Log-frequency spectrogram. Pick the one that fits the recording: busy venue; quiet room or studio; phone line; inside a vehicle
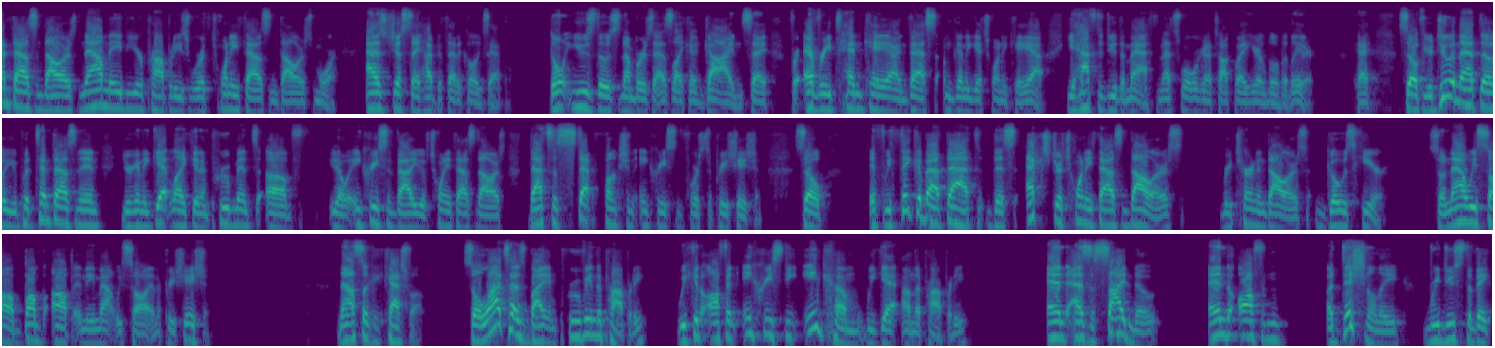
quiet room or studio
